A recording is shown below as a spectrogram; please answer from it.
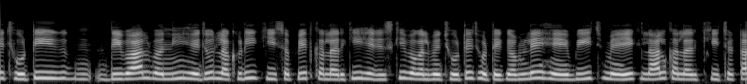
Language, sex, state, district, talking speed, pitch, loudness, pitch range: Hindi, female, Haryana, Jhajjar, 235 wpm, 250 Hz, -18 LUFS, 240-275 Hz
